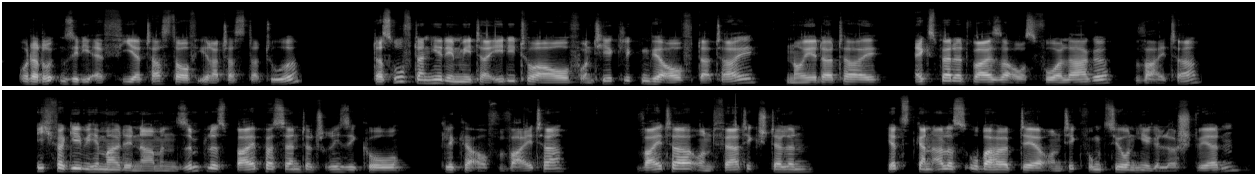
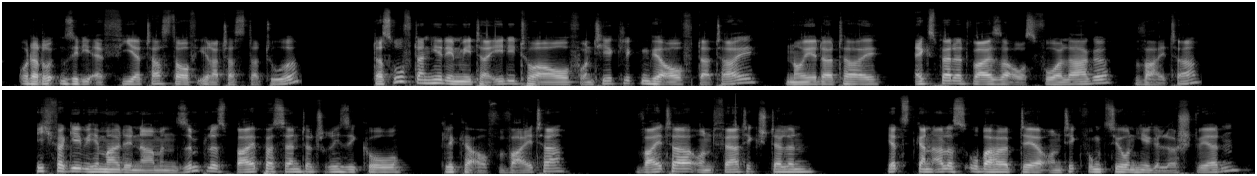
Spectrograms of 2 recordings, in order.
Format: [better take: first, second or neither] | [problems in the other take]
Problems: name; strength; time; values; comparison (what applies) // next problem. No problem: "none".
second | thin; very slightly; fading below 300 Hz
